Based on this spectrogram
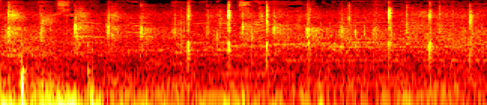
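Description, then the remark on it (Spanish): Scattered neighborhood applause from balconies in eastern Madrid: sparse, uneven clapping from many people, with occasional sharper claps standing out over a steady background hum and faint voices. “Así suena ahora mismo Madrid Este.”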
